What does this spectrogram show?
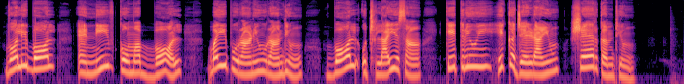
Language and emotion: Sindhi, neutral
